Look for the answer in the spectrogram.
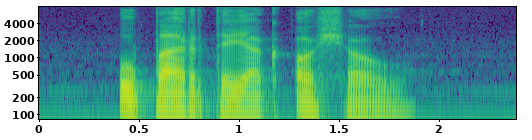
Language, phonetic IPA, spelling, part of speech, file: Polish, [uˈpartɨ ˈjak ˈɔɕɔw], uparty jak osioł, adjectival phrase, Pl-uparty jak osioł.ogg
